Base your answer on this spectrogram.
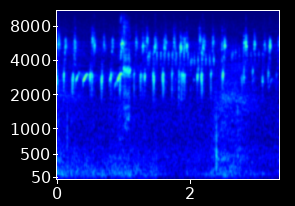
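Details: A waterhole chorus of many small frogs at dusk in a South African game reserve in February, taken for alarm or contact calls, overlapping quick, high, bright chirps and clicks with no steady rhythm, as a young leopard hunts frogs nearby.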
